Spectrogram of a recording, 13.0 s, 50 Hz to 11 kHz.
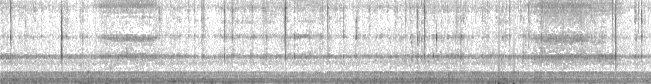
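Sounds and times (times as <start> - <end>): faint clicks: 0.1 - 13.0
underwater hiss: 1.9 - 3.5, 10.6 - 12.6.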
